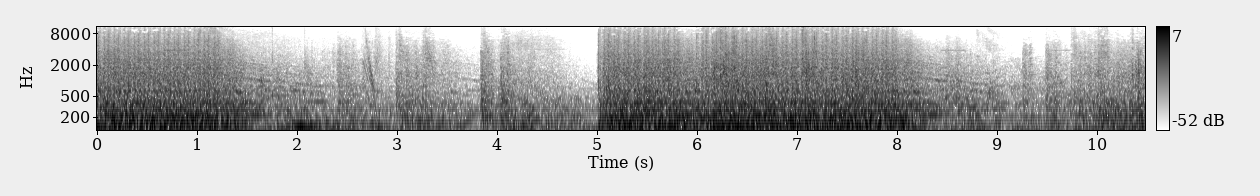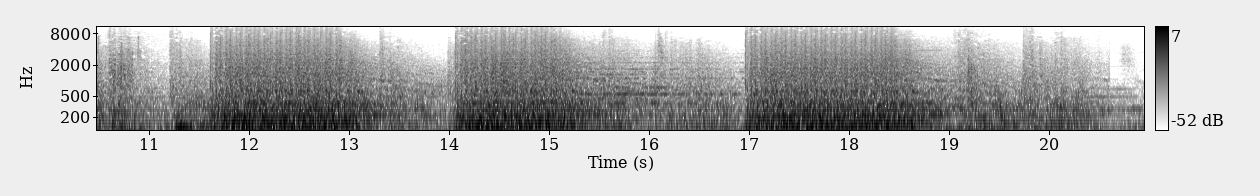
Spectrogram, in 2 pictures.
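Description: Gunfire in the video game Mass Effect, dense bursts of loud rapid shots in several volleys separated by short pauses, with booming impacts mixed in.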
